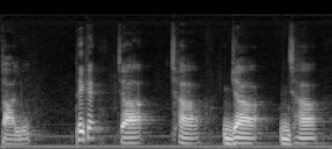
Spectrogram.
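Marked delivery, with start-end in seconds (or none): 1.5-4.1 चा, छा, जा, झा spoken very slowly, each syllable drawn out; slow syllable demo. Shown as a demonstration. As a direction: demonstrate each consonant slowly for the class. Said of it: "ये जो है व्यंजन हमारे एक ही जगह से". (धीरे-धीरे अक्षर बोलकर दिखाना)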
